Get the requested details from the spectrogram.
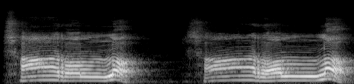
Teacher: লয় জফলা, যেমন ধরো সারল্য, সারল্য। লকে ছোট করে একবার, বড় করে একবার উচ্চারণ করলাম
